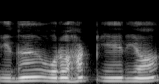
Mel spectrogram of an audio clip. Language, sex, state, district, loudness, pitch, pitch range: Tamil, male, Tamil Nadu, Nilgiris, -15 LUFS, 155 Hz, 150-160 Hz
